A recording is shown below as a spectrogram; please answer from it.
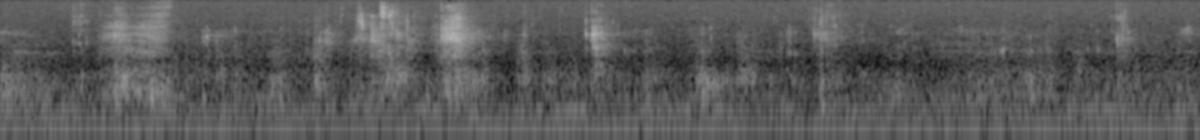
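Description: Korean instant ramen noodles being eaten: soft chewing and slurping, a scattering of short, faint mouth sounds.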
